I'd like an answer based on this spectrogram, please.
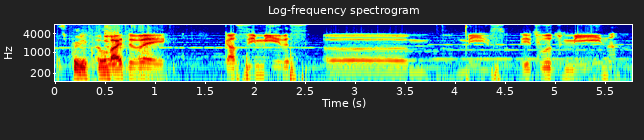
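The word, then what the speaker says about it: Casimir: you pronounce his name is it Casmir like I like like correct like that pronounce that name Che he's my air how do you pronounce his name what the is that kind of name kazimir kazimir that's that's po that's a Polish name yes kazimir so that's how you pronounce them all rights okay I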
